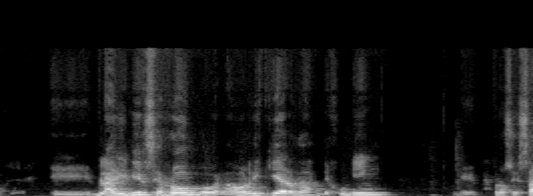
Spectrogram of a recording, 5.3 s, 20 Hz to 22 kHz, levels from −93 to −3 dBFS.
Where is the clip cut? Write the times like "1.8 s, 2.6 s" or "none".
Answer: none

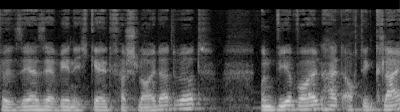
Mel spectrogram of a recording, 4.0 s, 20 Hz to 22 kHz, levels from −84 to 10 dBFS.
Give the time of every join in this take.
2.5 s

